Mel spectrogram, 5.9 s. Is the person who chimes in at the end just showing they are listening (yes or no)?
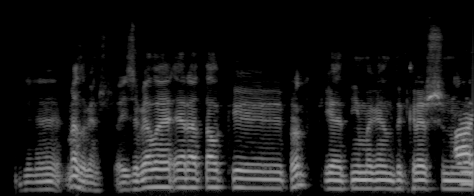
no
